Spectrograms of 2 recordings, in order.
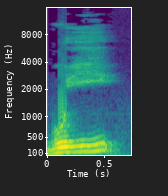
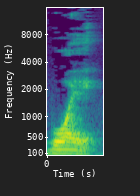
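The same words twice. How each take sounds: First: The word is said the American way. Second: The word is said the British way. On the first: "Americans call it buoy" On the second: "Britishers and we Indians call it buoy"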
